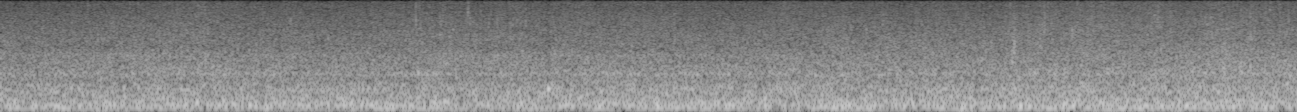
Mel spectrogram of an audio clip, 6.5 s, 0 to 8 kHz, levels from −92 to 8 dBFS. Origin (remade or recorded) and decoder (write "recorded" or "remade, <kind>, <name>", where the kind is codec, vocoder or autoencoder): recorded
